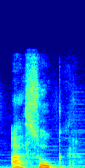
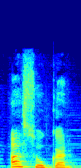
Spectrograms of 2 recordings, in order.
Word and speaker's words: azúcar: Por ejemplo, la palabra azúcar. Azúcar es una palabra grave y se acentúa en la penúltima sílaba.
